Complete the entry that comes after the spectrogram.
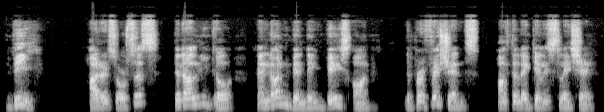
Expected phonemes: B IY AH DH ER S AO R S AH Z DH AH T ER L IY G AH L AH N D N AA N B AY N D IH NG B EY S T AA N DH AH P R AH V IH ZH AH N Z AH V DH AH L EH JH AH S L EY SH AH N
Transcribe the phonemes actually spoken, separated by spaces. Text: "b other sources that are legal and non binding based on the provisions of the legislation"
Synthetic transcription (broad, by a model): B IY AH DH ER S AO R S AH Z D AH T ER L IY G AH L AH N N AA N B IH L D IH NG B EY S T AA N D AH P R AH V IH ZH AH N S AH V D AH L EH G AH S L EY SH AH N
